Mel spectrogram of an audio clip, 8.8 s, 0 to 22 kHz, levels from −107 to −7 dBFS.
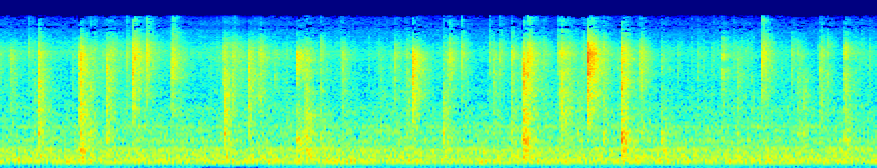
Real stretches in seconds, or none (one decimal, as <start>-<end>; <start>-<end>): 0.0-2.0; 2.6-8.8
